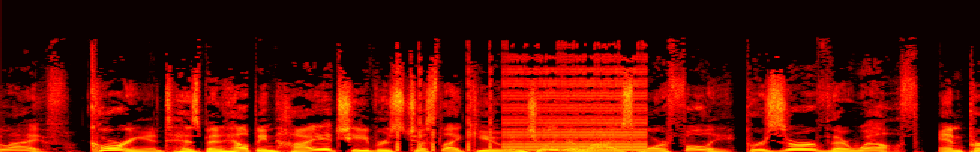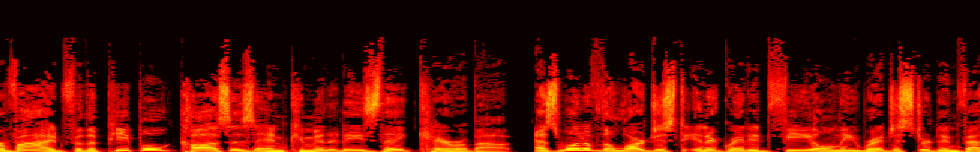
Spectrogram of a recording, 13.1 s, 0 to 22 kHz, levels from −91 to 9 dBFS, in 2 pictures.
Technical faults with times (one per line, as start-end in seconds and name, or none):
2.64-3.37 GSM signalling bursts
3.37-4.31 GSM phone buzz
